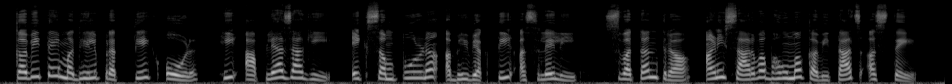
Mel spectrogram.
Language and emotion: Marathi, neutral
